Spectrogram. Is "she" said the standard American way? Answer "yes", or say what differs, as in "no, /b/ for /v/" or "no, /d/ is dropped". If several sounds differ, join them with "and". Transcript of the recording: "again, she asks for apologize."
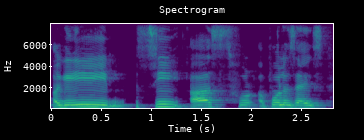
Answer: no, /s/ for /ʃ/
